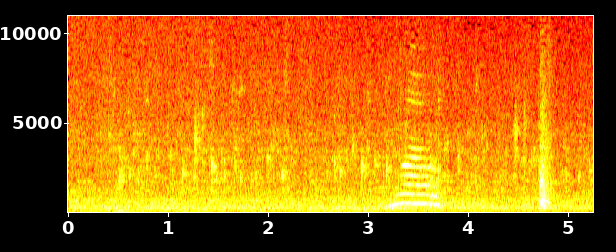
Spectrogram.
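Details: Kinako the house cat replying as other cats' names are called: quiet room noise, then one brief arched meow, ending with a sharp tap.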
